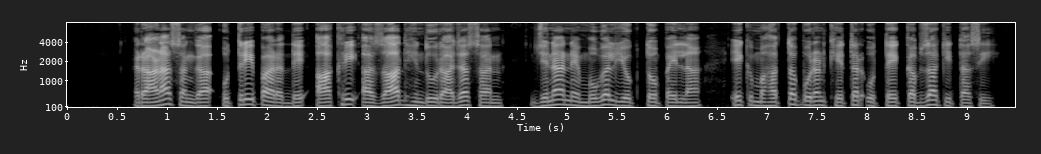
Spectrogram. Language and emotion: Punjabi, neutral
